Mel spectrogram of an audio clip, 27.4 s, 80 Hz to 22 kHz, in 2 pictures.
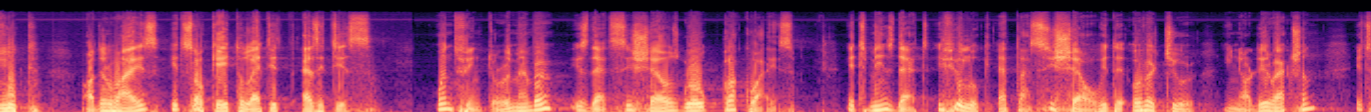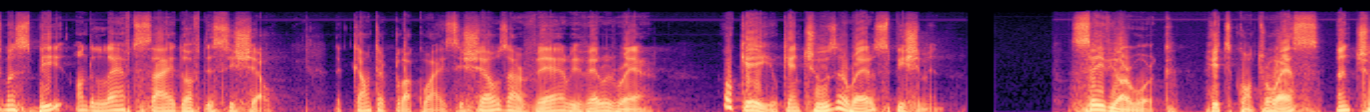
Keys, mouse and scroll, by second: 0.5-5.3 middle drag, 10.8-12.6 middle drag.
